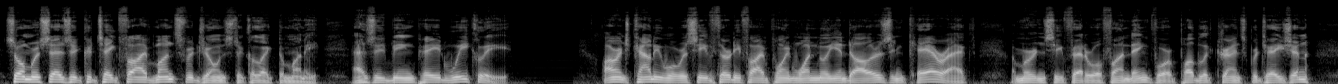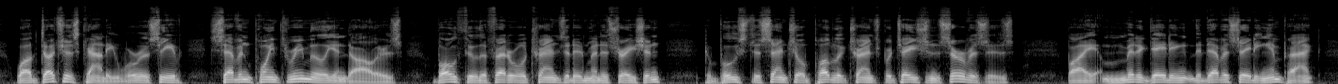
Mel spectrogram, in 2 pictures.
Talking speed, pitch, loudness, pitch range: 130 wpm, 95 Hz, -19 LUFS, 85-110 Hz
